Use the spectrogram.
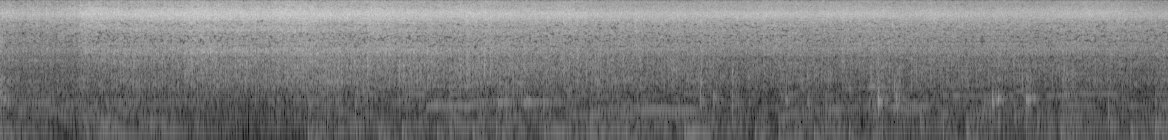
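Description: Ash gourd pieces frying with spices in a pan, a loud, steady, close hiss of sizzling oil that runs the whole time, with occasional stirring knocks underneath.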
